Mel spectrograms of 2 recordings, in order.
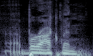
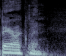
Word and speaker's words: Barrickman: You know, is it Barrickman? – Barrickman. – Oh, stop it. – Like Barack Obama. – Please help me pronounce his name. – Barrickman.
